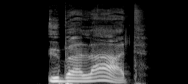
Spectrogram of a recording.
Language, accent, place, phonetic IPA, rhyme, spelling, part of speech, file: German, Germany, Berlin, [yːbɐˈlaːt], -aːt, überlad, verb, De-überlad.ogg
- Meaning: singular imperative of überladen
